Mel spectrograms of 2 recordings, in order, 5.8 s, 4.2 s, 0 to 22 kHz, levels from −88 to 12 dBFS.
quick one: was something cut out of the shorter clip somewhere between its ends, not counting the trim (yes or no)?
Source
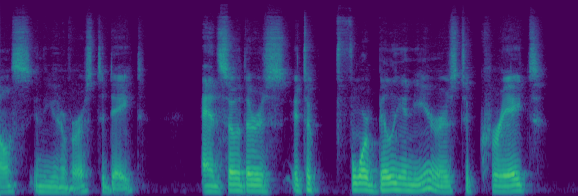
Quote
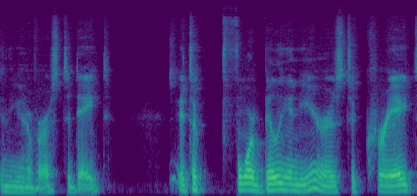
yes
